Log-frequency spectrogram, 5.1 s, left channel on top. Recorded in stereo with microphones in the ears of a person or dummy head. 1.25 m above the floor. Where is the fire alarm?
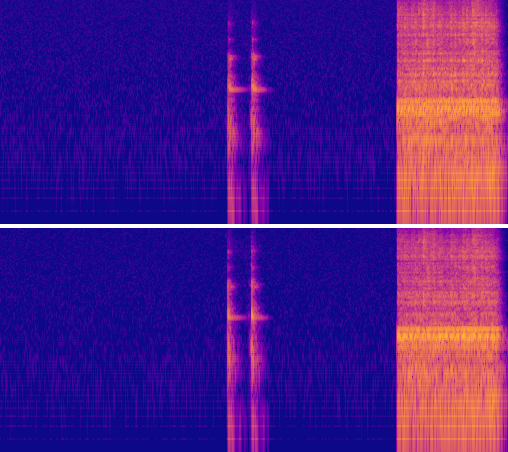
I don't hear a fire alarm.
